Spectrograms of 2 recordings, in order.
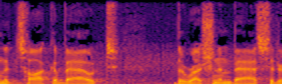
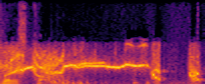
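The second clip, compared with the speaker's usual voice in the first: shout; 4 dB louder, much slower than usual. Acted. Opening yell of the show.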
